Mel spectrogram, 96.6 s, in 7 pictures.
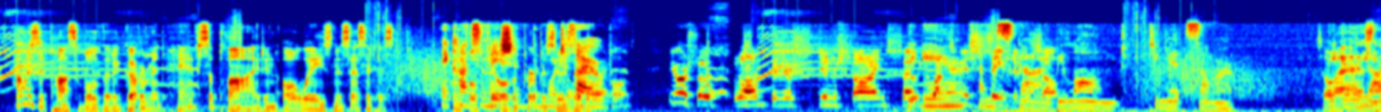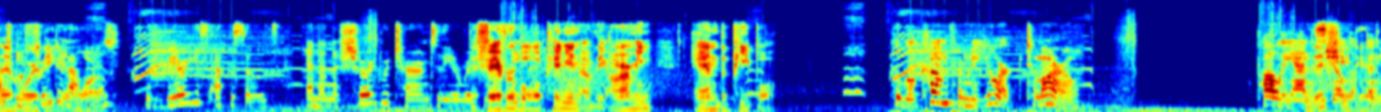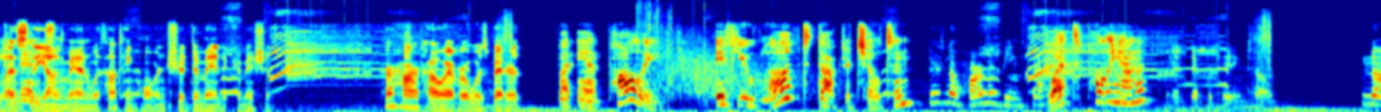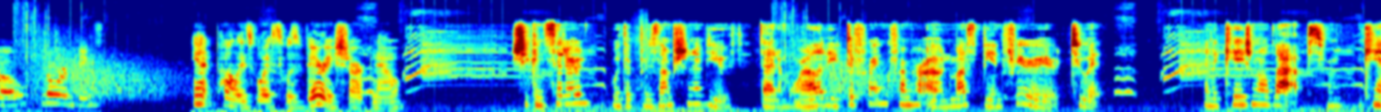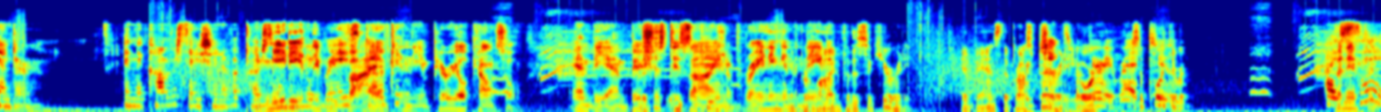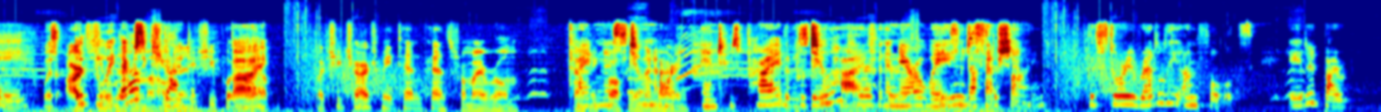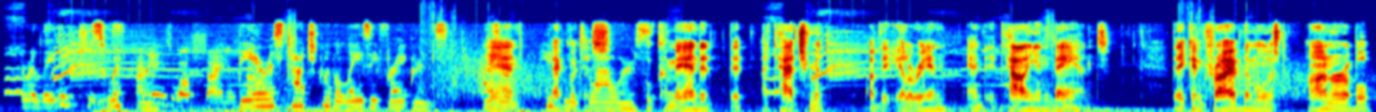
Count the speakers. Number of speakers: eight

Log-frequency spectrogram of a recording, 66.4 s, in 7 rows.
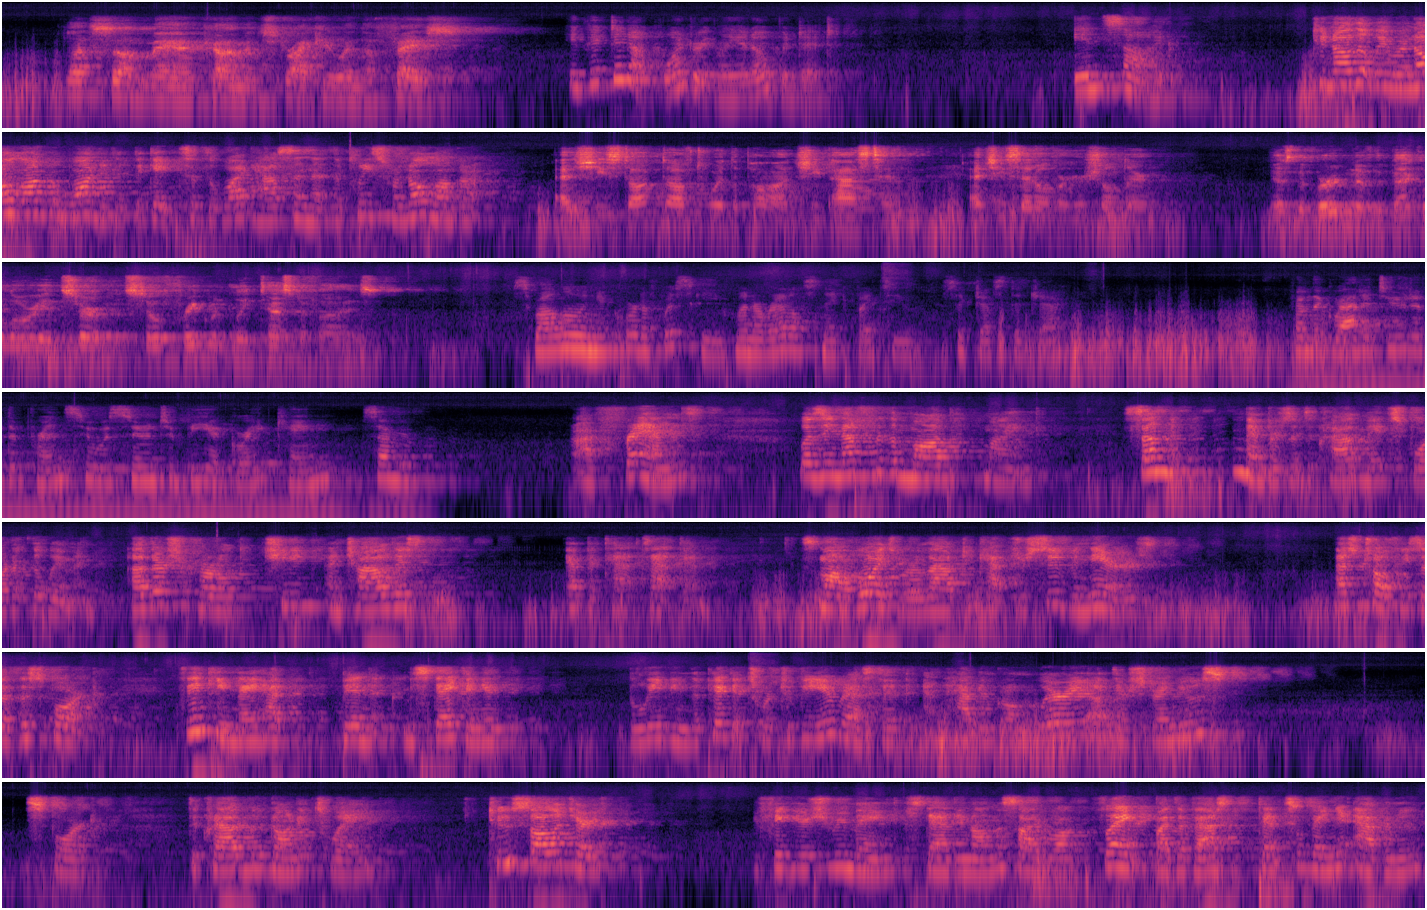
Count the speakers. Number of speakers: seven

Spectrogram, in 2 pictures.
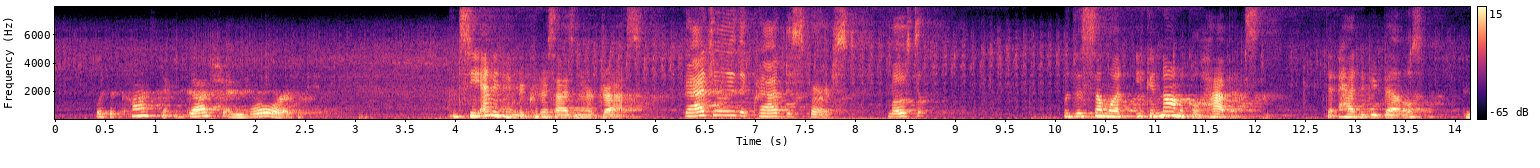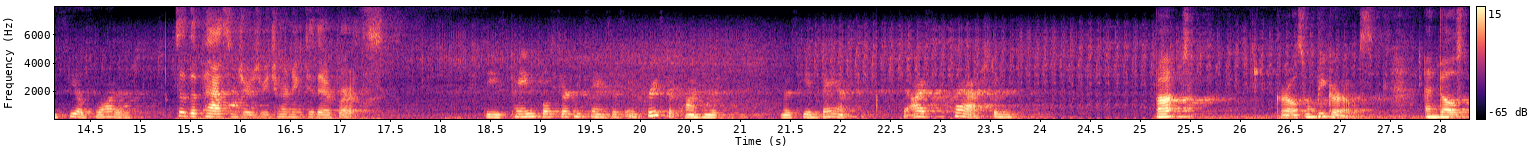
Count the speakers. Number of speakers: three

